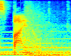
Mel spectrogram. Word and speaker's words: spinel: It is supposed to be pronounced spinel, although I do pronounce it as spinal because of spinal from what is it called?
